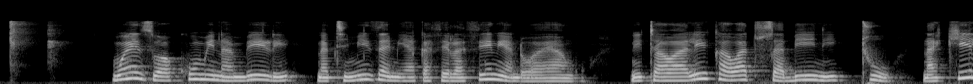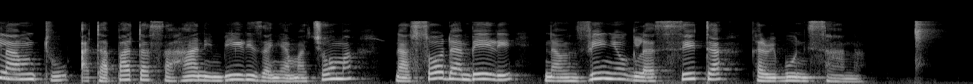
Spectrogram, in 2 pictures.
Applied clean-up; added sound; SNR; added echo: none; none; none; none.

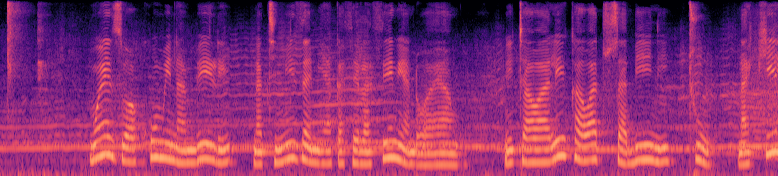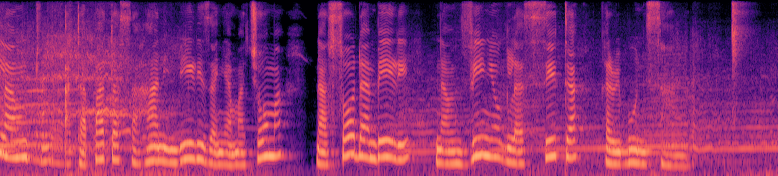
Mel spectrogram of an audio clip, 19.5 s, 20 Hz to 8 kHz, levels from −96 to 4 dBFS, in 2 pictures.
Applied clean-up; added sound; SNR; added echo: none; Race car, auto racing / Accelerating, revving, vroom; 11 dB; none.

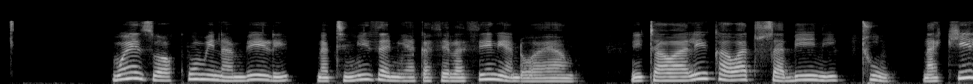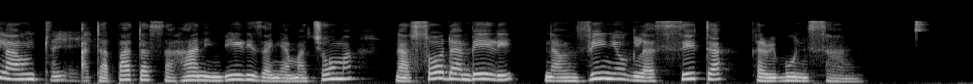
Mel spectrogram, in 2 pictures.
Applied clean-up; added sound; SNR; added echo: neural mask model DeepFilterNet 3.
